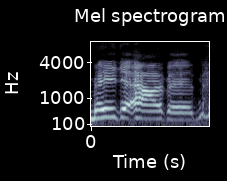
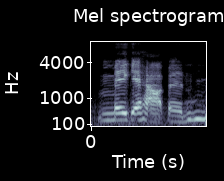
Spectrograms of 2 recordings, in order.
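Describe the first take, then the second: First: Said louder and slower with a laugh; louder laughing affirmation. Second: Said in the usual way. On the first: Shown as a demonstration. Urging herself on, louder and laughing. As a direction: punch it out like a mantra. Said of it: "repeated affirmation, louder". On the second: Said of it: "repeated affirmation".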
